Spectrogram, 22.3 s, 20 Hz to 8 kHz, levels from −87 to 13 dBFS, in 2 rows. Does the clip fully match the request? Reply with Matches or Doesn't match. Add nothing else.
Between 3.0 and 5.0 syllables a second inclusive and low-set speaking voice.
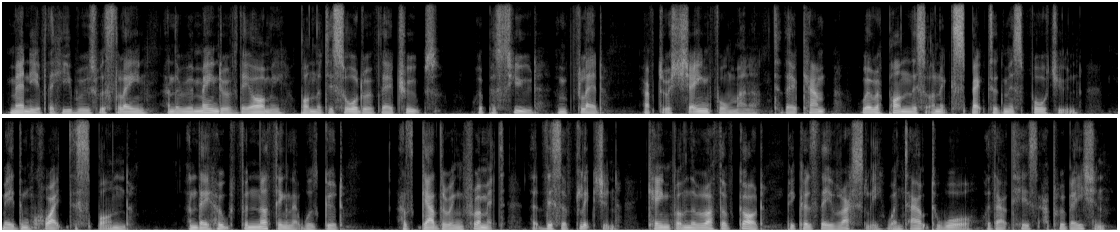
Doesn't match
